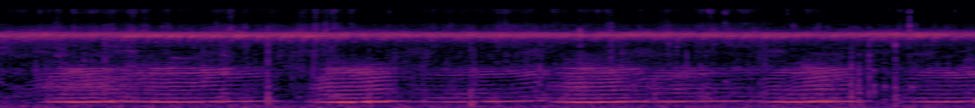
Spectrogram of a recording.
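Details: On a night of rain, narrow-mouthed frogs give deep, buzzy, nasal calls that each last about a second and a half. They repeat in a loose chorus over a constant shrill insect drone.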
